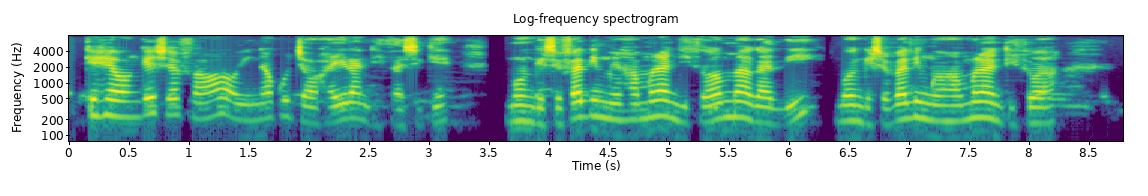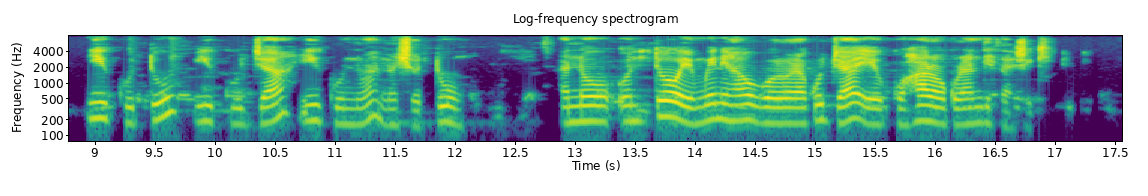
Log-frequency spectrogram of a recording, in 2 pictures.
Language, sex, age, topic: Oshiwambo, male, 25-35, finance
